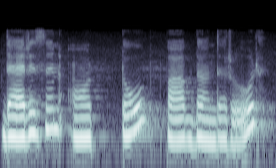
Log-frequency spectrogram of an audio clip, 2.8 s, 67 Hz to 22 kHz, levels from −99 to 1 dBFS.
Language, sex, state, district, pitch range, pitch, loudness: English, female, Telangana, Hyderabad, 190-260 Hz, 200 Hz, -16 LUFS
